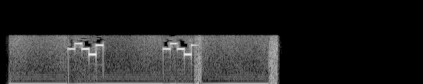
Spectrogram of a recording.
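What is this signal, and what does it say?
Five-tone selective call (ZVEI), heard as quick runs of five tones, tones of about 70 ms. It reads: 88850 88850
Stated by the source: ZVEI five-tone call received by SDR.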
